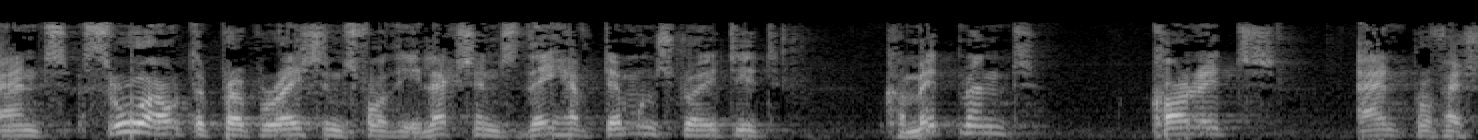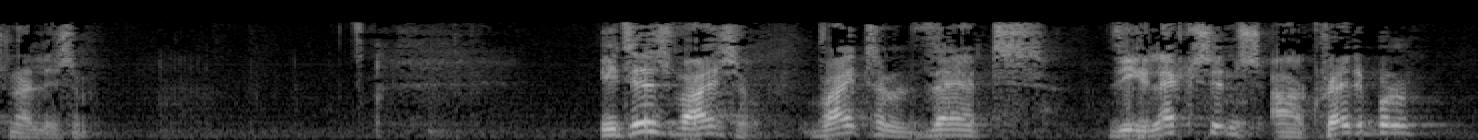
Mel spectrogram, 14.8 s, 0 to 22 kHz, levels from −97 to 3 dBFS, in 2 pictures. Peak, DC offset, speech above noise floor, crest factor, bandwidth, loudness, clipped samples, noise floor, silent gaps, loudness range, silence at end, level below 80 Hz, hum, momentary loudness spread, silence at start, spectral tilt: -12 dBFS; under 0.1%; 38 dB; 22 dB; 11.5 kHz; -32 LUFS; under 0.1%; -70 dBFS; none; 8 LU; 0.3 s; -70 dBFS; none; 16 LU; 0 s; -2 dB/octave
